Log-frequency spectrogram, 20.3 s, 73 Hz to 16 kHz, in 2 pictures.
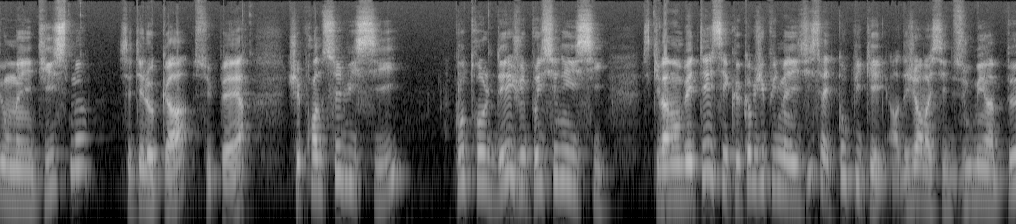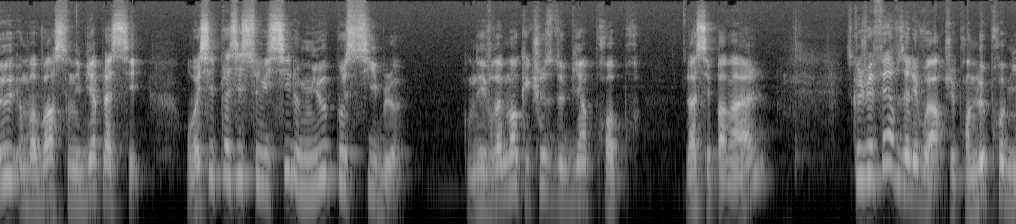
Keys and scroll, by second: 5.1 ctrl+d.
